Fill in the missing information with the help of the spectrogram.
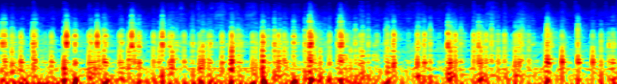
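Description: Long nails tap and scratch along the surface and top edge of a large, flat, solid grey foam Halloween tombstone sign prop. The result is a dense, continuous run of quick, dull taps with short scratchy strokes between them. The sound is heavy in the low end, and each tap dies away almost at once.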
